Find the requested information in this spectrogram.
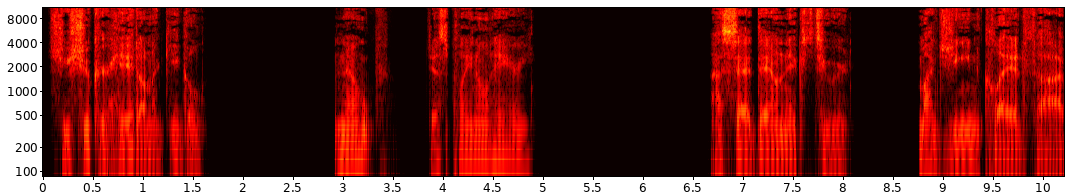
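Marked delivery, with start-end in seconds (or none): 2.9-4.9 put-on higher, giggly teen girl; bright young Southern girl teasing; lightly voiced girl. A narrator's reading. To Adam about her dog, a higher playful girl voice.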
